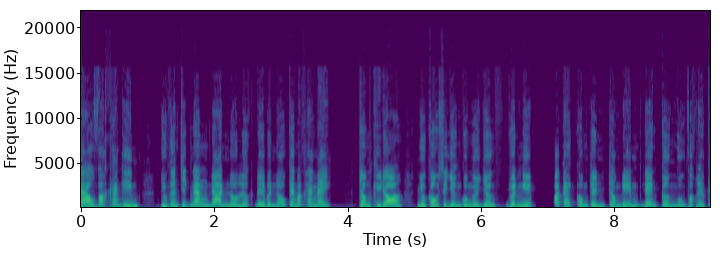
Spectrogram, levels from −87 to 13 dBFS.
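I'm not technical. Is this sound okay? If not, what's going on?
No. At about 6.79 s the connection likely stalled, so roughly 0.3 s of audio never arrived. This is a long network dropout. The receiving end tried to cover the gap by stretching the last bit of speech into a short fading buzz, which then sinks into near silence for about a quarter of a second. The speech picks up again at 7.11 s, but whatever was said during that gap is gone for good.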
